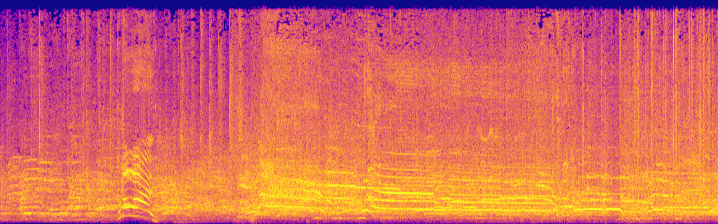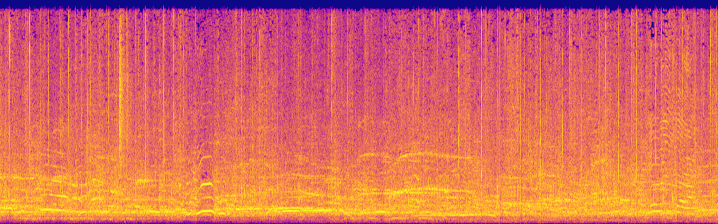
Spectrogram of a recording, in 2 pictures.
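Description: A high school basketball crowd in a gym cheering and yelling at a buzzer-beating, game-winning dunk. The noise jumps up sharply about five seconds in and stays loud, a mass of many voices with a few high yells standing out.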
